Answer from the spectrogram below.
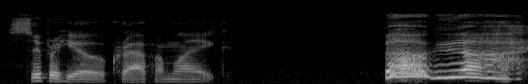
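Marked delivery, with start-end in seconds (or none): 3.9-5.2 loud, high, crying scream; hammed-up terrified scream, much higher and louder; screaming in terror. Shown as a demonstration. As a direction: shout it like a horror victim. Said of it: "Like that".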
